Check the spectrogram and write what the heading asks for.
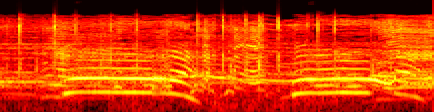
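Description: Spectators' raised voices shouting two long, drawn-out calls, each held and then falling off in pitch, over the general noise of the crowd.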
